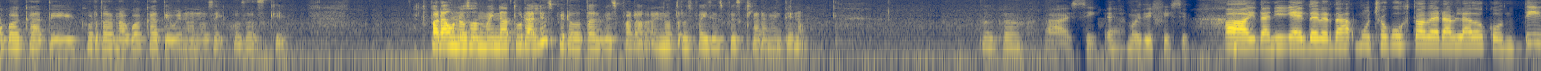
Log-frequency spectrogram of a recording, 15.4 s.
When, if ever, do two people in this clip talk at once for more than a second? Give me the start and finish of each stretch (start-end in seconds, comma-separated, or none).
none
